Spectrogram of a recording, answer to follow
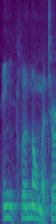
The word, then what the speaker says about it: inclinometer: There's your top tip with a inclinometer.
